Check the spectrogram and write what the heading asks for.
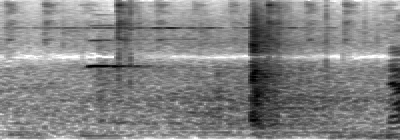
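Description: Steady low rumble of street traffic, with one brief rush of noise a little past halfway through.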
